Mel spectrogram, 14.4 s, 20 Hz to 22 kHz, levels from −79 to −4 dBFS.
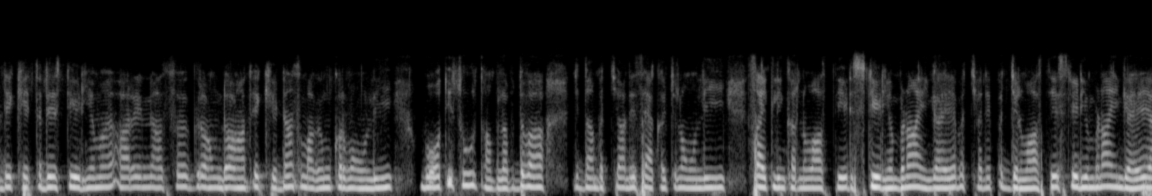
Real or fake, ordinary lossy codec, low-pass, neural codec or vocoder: real; Opus, 16 kbps; 7.2 kHz; none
